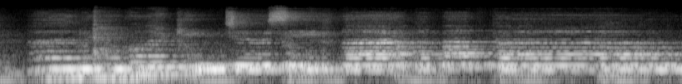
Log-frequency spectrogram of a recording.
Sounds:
Singing, Music, Choir, A capella

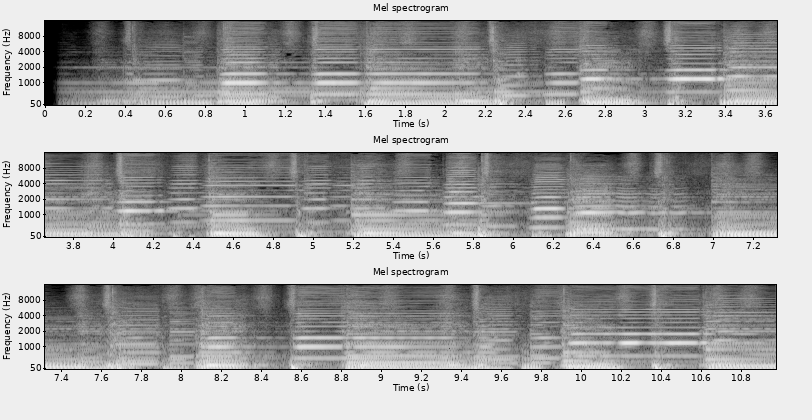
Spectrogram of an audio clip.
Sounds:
playing harmonica

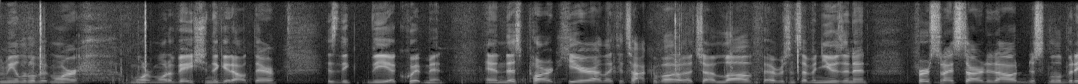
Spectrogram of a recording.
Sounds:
Speech

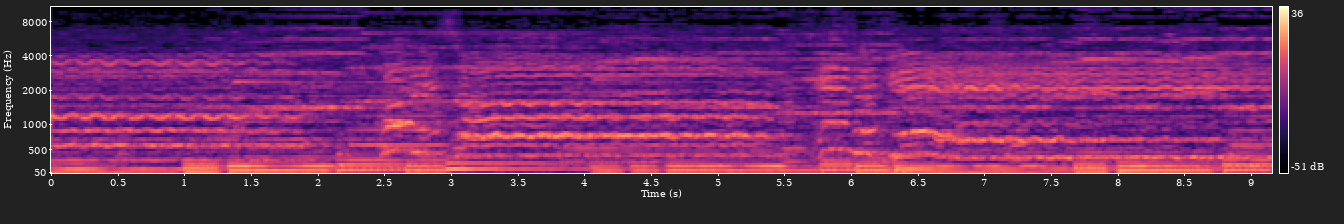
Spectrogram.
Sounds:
Music

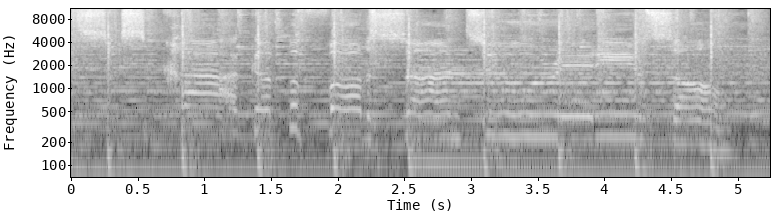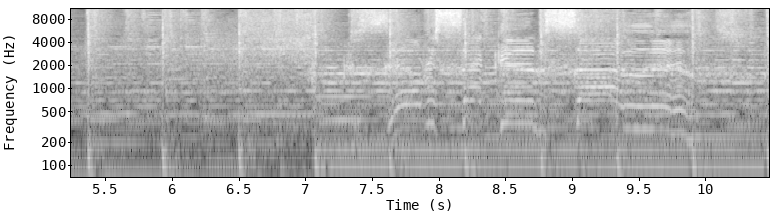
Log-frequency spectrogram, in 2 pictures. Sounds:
Music

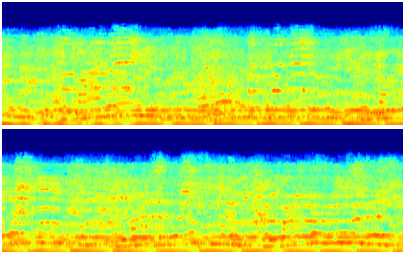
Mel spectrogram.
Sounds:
Music, Speech

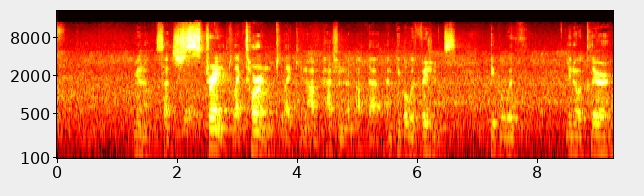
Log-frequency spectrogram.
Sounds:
Speech, inside a small room

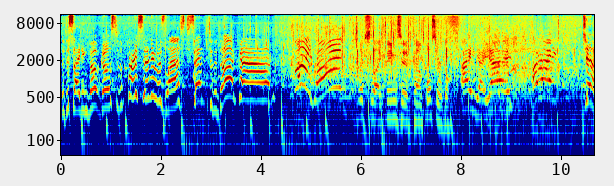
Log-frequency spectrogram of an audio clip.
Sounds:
Speech, Music

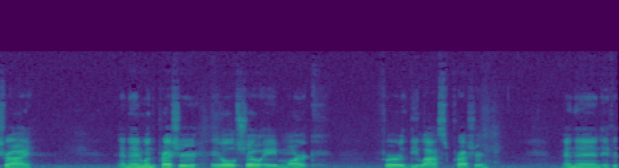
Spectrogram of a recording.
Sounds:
Speech

